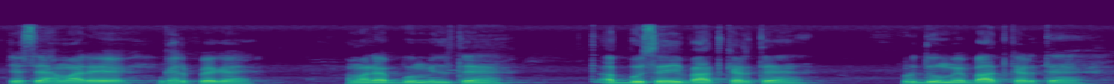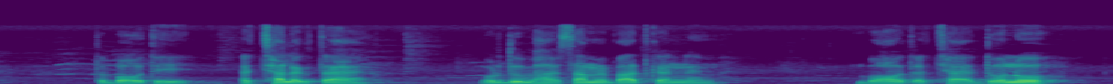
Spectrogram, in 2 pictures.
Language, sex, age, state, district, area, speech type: Urdu, male, 18-30, Bihar, Darbhanga, rural, spontaneous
